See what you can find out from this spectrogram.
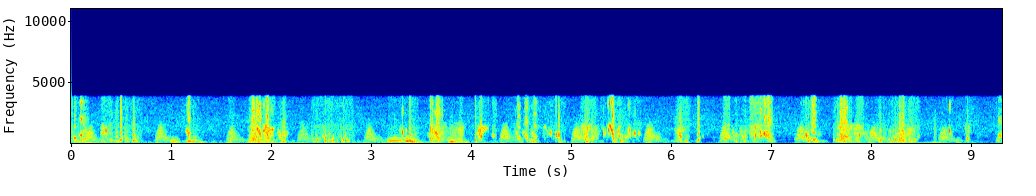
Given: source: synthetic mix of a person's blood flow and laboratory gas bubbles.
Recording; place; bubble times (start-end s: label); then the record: Doppler ultrasound of blood flow; subclavian vein
0.00-0.18 s: bubbles
0.28-0.72 s: bubbles
1.14-1.27 s: bubbles
1.55-1.64 s: bubbles
1.76-2.18 s: bubbles
2.40-2.82 s: bubbles
3.17-3.48 s: bubbles
3.56-3.94 s: bubbles
4.04-4.17 s: bubbles
4.20-4.25 s: bubbles
4.42-4.68 s: bubbles
4.71-4.94 s: bubbles
5.08-5.71 s: bubbles
6.03-6.20 s: bubbles
6.23-6.32 s: bubbles
6.51-7.05 s: bubbles
7.29-7.51 s: bubbles
7.62-8.00 s: bubbles
8.04-8.50 s: bubbles
8.75-8.82 s: bubbles
8.93-9.01 s: bubbles
9.23-9.32 s: bubbles
From the record:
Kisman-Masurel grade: 243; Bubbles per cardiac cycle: several, 3 to 8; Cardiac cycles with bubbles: 100%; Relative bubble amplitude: loud (0.450 to 0.775); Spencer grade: 3 (all of the cardiac periods contain showers or single bubble signals, but not dominating or overriding the cardiac motion signals); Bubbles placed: anywhere in the cardiac cycle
